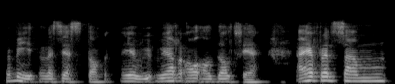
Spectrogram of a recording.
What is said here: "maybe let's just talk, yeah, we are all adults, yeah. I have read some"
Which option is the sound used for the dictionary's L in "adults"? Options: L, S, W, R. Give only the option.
L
